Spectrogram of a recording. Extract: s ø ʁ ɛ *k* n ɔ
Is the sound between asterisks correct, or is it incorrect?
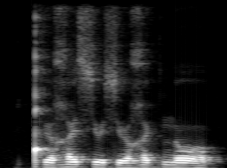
correct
